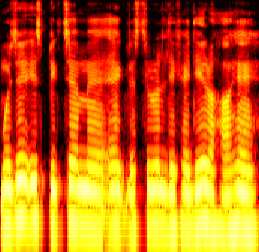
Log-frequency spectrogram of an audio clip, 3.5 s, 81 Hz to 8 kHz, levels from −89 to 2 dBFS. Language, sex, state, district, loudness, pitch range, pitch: Hindi, male, Arunachal Pradesh, Papum Pare, -13 LUFS, 120-130 Hz, 125 Hz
